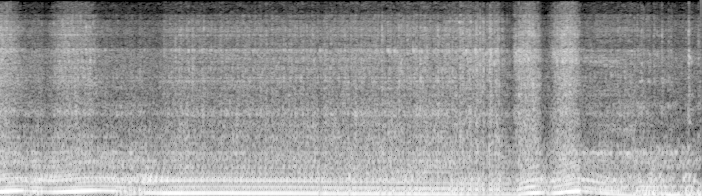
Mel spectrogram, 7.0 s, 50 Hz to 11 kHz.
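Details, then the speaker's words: 1955 Ford Zephyr six-cylinder, 46 years off the road, just revived: smooth even run, throttle blipped picks up cleanly and drops back without stumble, no smoke; normal running and revving. "yeah sounds good as well yeah it sounds good yeah I don't think it needs Much To Be Honest Engine wise"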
